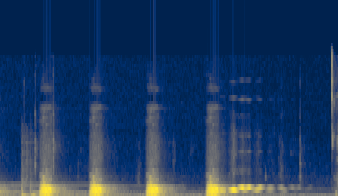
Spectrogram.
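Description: A dog in a video game barks four times in an even rhythm, each bark loud and close with a clear voiced tone, followed by a short whine-like trailing note.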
